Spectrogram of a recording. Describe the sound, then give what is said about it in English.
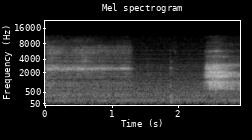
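Deep breath during a group breathing exercise: a long, soft, airy hiss, a quiet pause, then a louder rush of breath at the end. “One more big breath.”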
